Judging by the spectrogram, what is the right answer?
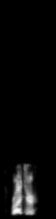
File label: Voices Confirmation Male Old; rebel cops 2019 gamerip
